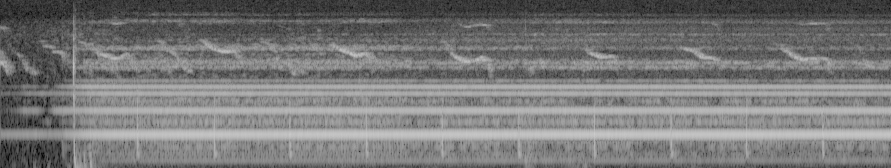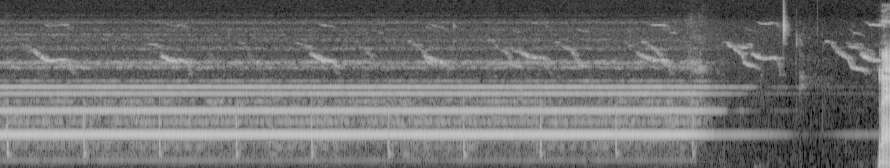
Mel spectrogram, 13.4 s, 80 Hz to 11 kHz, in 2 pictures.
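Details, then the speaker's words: DAT DA-313 power amplifier at zero volume, no music: steady high-pitched whine with a faint regular ticking through the speaker, birds behind; factory-inherent amplifier noise fault. "disaat volume nol semua musik berhenti ya ternyata di speaker ada suara noise seperti ini ya suara mendenging ya mendenging"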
